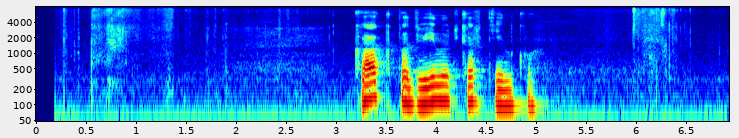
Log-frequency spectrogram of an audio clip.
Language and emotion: Russian, neutral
